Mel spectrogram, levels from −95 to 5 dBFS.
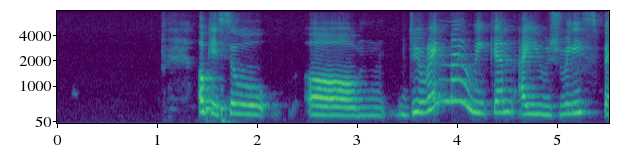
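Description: No technical faults are audible.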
